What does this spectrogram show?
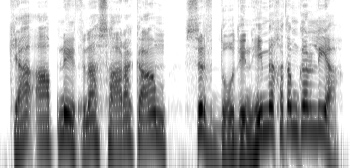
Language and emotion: Urdu, surprised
